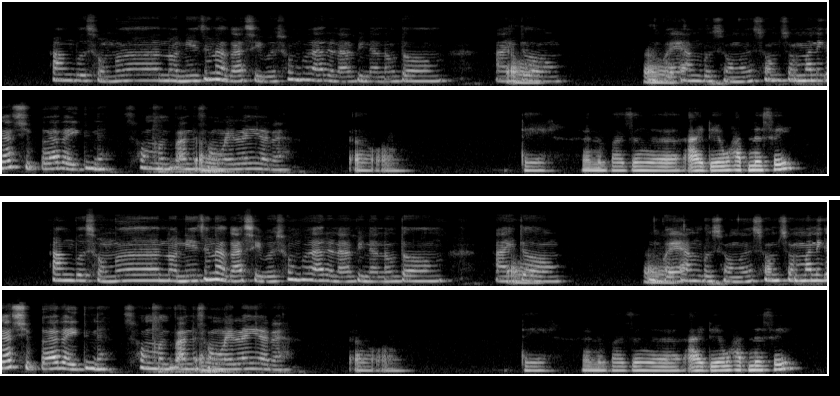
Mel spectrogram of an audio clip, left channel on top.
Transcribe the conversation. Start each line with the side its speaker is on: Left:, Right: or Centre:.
Right: आंबो सङो न'नि जोंना गासैबो सङो आरोना बिनानाव दं। आइ
Left: औ
Right: दं ओमफफ्राय
Left: औ
Right: आंबो सङो सम सम माने गासिबो आरो बिदिनो। सम मोनबानो
Left: औ
Right: संलायलायो आरो।
Left: औ औ। दे होनबा जोङो आयदायाव हाबनोसै।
